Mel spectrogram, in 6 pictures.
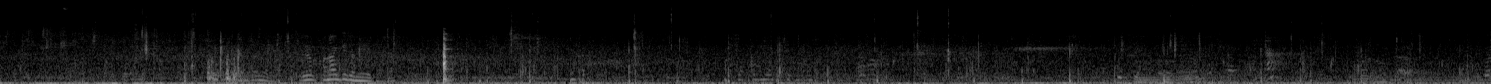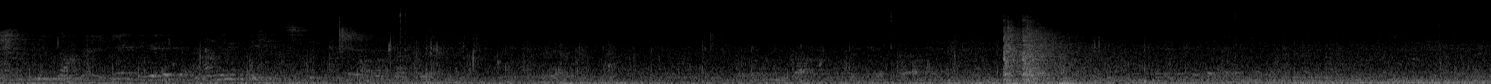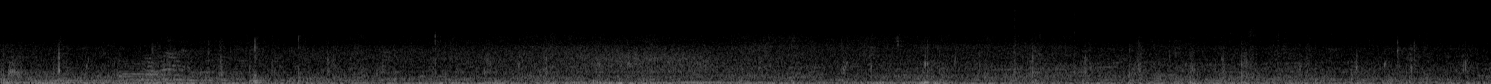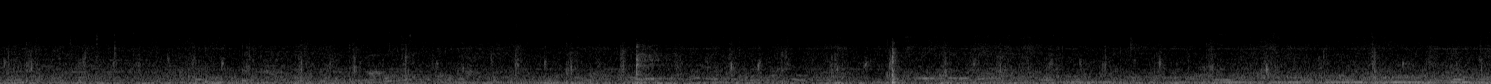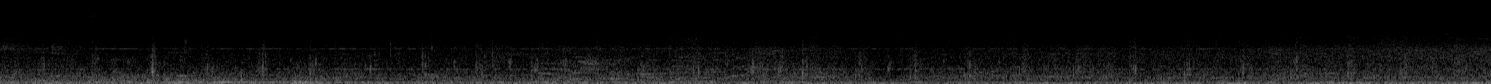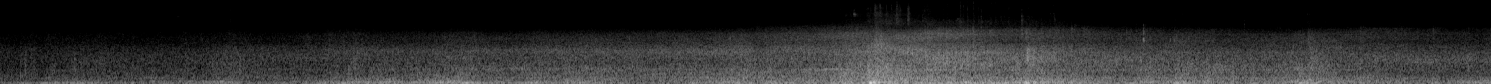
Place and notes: Ascolto il tuo cuore, città. I listen to your heart, city. Chapter V - Supermercato serale ai tempi del COVID19 Soundwalk
Thursday March 12 2020. Walking in San Salvario district, Turin two days after emergency disposition due to the epidemic of COVID19.
Start at 8:23 p.m. end at 9:00 p.m. duration of recording 36'42''
The entire path is associated with a synchronized GPS track recorded in the (kml, gpx, kmz) files downloadable here:
Piemonte, Italia, 12 March 2020, 20:23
